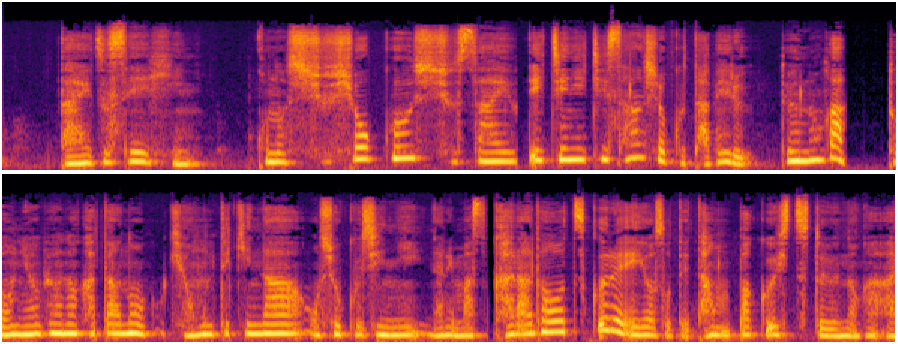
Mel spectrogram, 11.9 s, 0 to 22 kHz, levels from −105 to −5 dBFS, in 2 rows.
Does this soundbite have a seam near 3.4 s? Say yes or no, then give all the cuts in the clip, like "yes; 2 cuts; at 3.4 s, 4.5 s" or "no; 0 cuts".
yes; 2 cuts; at 3.4 s, 9.2 s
